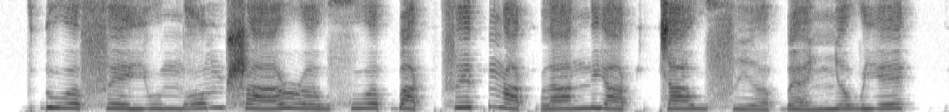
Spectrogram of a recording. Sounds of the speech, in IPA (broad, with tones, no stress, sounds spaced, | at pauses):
ɗ u˨˩ ə̯ f e˨˩ j u˨˩ m ɣ ɔ˧ m ʂ aː˨˩˦ ɹ ə˨˩ w x u˧ ə̯ ɓ a˨˩ k̚ f e˦˥ t̚ ŋ a˨˩ k̚ l a˧˥ n j a˨˩ k̚ c a˧ w f i˨˩˨ ə̯ ɓ ɛ˨˩˨ ɲ ə˧ w j e˦˥ k̚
